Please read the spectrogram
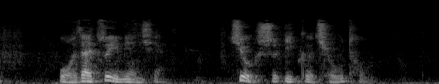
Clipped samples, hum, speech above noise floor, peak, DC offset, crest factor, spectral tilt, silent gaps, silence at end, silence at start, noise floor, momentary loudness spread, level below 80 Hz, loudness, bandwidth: under 0.1%; none; 25 dB; -12 dBFS; under 0.1%; 20 dB; -5.5 dB/octave; none; 0.1 s; 0 s; -55 dBFS; 20 LU; -56 dBFS; -30 LUFS; 8.8 kHz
